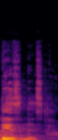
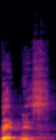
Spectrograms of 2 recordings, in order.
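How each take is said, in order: First: The word has its usual modern pronunciation. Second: The word has an older, folksy pronunciation. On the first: "Not business" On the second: "I'm going old school on y'all"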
